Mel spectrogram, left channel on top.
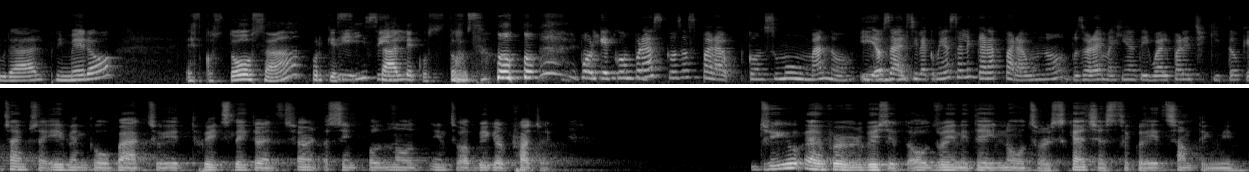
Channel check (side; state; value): both; different; correlation -0.01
